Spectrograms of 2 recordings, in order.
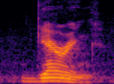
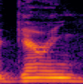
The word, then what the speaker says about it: Gehring: Chair now calls Gehring. Oh, you said it right. I knew it was me because you took a second. With my last name. We have you down as Gehring, representing yourself in favor of the bill.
